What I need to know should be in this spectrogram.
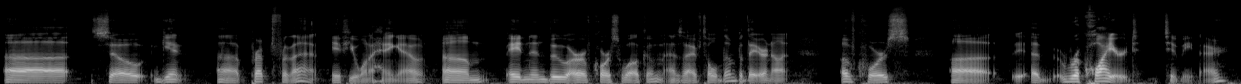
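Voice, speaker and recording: A man hosting a casual tabletop gaming livestream, talking in a halting way with jokey, self-deprecating asides. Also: on the low side, expressive, a little mellow, no echo. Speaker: host of a tabletop roleplaying livestream.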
